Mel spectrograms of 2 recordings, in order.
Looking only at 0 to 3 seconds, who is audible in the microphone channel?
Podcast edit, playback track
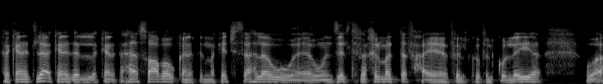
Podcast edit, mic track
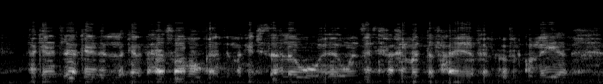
echo only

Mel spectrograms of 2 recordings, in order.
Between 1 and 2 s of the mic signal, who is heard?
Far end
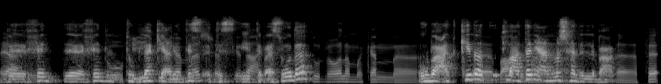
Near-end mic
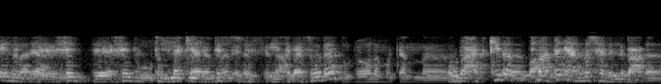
echo only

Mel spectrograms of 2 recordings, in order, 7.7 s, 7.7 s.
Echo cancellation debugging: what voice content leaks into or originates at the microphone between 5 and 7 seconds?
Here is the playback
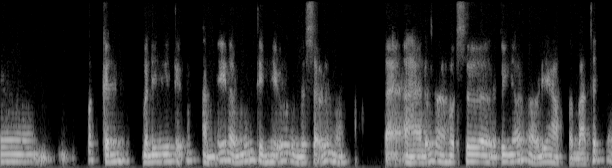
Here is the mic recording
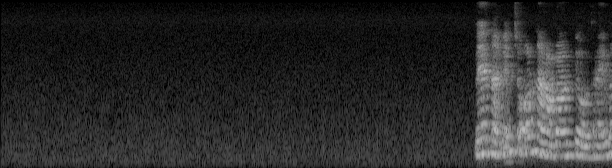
user only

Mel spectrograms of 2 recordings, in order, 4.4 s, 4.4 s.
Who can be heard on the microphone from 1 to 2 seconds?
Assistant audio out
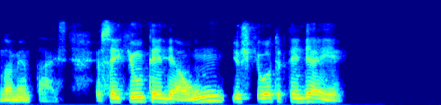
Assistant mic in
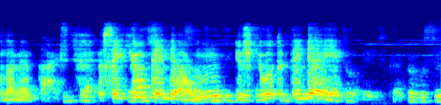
both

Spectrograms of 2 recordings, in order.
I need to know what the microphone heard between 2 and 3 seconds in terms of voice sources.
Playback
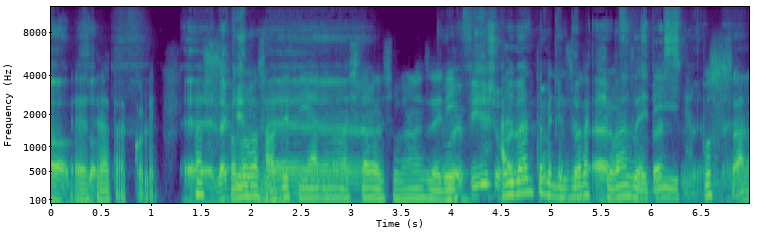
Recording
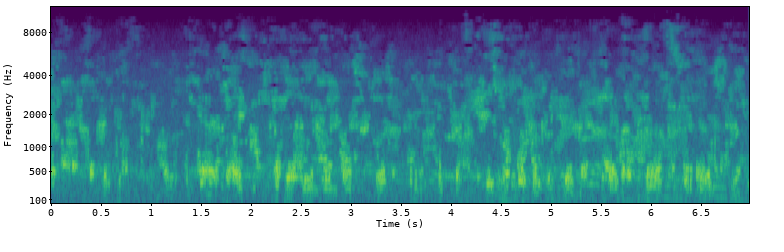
echo only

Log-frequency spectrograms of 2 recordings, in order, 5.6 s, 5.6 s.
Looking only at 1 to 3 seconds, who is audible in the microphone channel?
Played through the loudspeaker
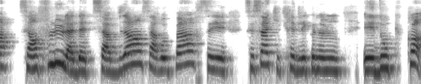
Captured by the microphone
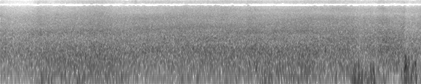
neither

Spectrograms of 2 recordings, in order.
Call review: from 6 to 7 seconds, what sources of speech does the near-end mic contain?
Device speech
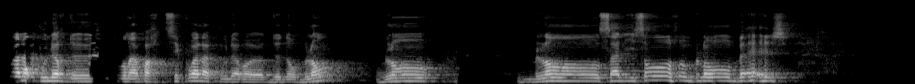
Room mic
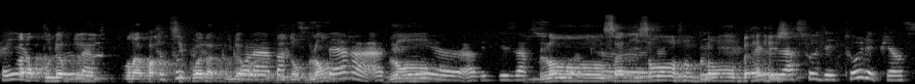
both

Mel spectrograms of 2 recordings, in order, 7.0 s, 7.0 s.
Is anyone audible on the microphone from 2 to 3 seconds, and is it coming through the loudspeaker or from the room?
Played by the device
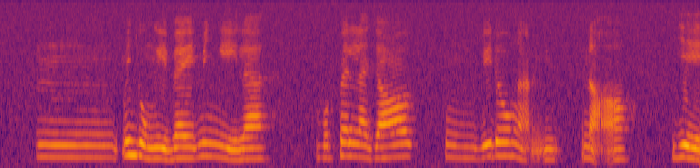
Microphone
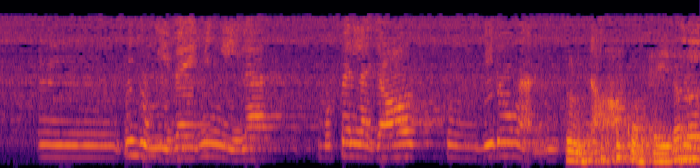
echo only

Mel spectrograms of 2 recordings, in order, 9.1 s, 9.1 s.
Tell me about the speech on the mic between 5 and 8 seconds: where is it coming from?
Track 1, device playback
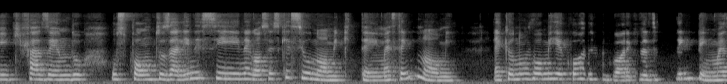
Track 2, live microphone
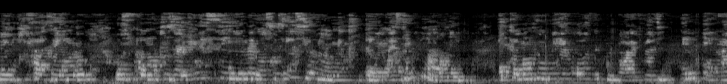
echo only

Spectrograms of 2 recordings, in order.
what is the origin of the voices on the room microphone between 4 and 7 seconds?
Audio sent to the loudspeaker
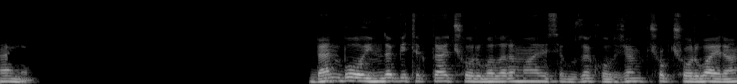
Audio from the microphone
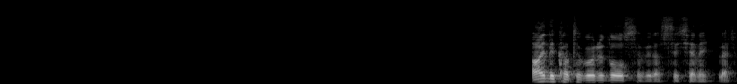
user only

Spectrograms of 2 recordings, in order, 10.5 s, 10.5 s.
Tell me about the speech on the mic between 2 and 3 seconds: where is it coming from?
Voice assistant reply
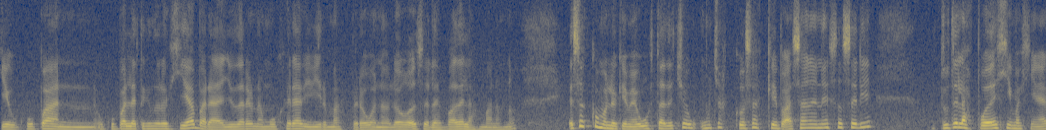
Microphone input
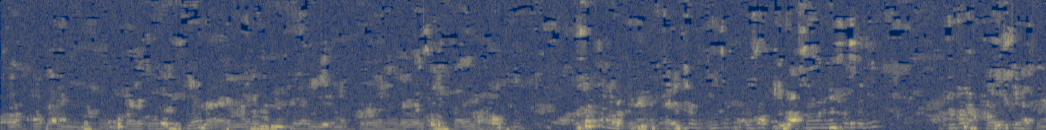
echo only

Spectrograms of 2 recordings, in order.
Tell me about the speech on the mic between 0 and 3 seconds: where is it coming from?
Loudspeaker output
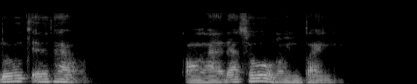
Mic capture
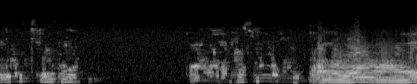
echo only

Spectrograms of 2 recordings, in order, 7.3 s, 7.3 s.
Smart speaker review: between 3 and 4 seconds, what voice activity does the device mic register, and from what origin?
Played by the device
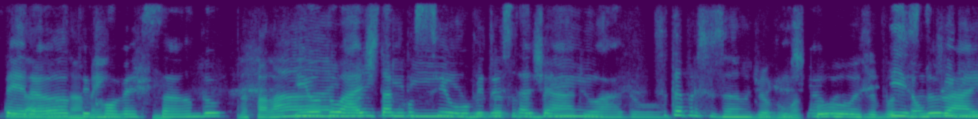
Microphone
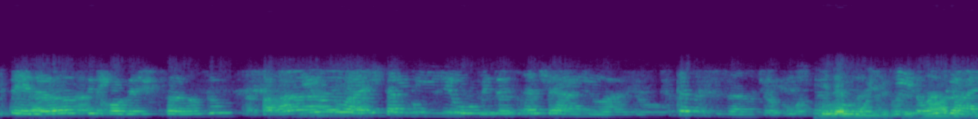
echo only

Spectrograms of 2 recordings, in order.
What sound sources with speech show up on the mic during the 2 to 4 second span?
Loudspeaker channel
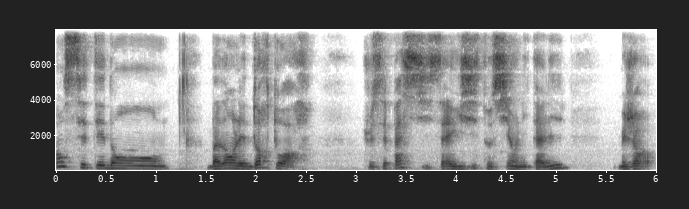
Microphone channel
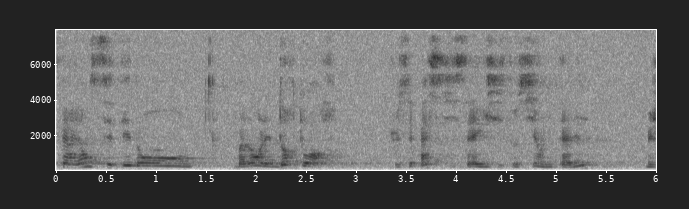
echo only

